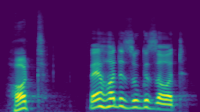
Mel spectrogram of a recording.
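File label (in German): "hodd", wittlicher woerterbuch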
